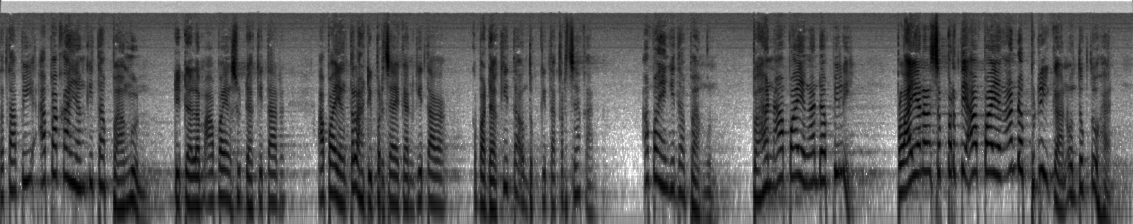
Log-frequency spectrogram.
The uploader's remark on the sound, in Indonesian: Kebaktian Sore, 24 SEPT 2023 (LIVE).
